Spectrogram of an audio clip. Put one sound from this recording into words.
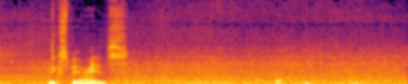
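Sea waves wash softly onto rocks.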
